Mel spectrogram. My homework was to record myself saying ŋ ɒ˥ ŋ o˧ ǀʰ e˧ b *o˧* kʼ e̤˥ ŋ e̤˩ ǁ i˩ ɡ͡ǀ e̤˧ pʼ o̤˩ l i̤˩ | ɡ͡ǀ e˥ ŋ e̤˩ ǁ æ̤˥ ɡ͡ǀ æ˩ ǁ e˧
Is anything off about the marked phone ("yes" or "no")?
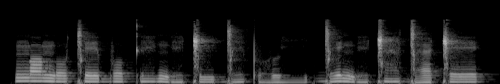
no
